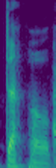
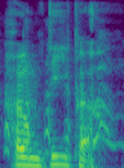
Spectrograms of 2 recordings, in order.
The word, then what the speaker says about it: Depot: Interesting that you picked two different pronunciations of depot. – I went depot when I was saying it, but then when I was doing the quote, I decided to pronounce it as a Californian might.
